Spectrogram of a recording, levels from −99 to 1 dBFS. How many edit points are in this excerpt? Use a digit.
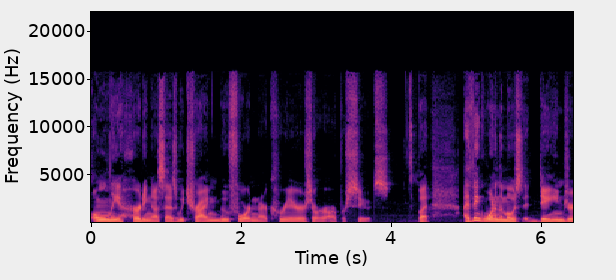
1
